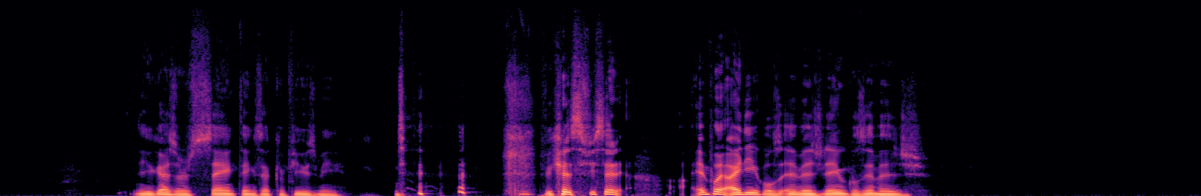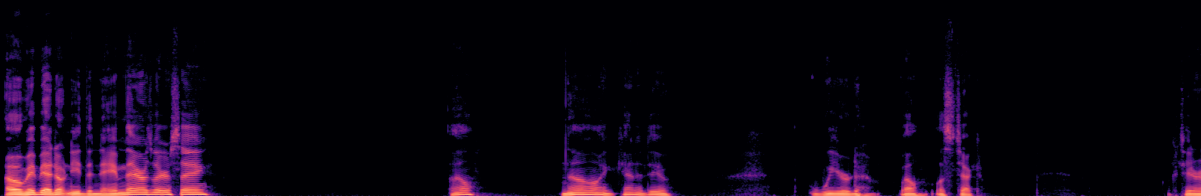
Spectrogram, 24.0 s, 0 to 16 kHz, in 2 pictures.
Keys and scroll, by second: 0.9 alt+Tab, 0.9 ctrl+a, 1.1 ctrl+a, 1.9 ctrl+[, 2.0 ctrl+j, 2.1 k, 3.9-7.6 typing, 7.5 Return, 12.1 ctrl+a, 12.2 ctrl+a, 19.2 ctrl+a, 19.2 ctrl+[, 19.4 typing, 20.7 typing, 22.3 typing, 23.9-24.0 typing.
